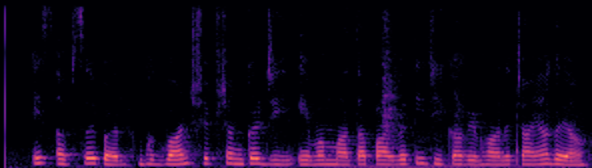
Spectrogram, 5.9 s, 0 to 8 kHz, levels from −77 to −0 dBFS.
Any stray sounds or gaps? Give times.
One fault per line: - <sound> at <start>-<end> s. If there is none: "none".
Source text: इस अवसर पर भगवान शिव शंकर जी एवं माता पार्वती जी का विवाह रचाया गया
none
